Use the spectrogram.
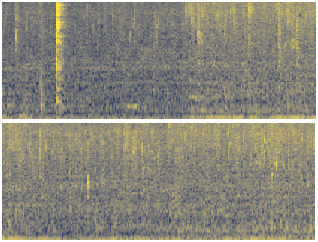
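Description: Water being poured into rendang cooking on the stove, a steady soft stream and trickle after a couple of clicks, with a low hum underneath.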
